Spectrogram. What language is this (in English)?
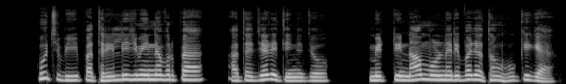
Gaddi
